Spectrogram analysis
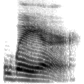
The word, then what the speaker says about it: where: Então, aqui, where, de novo, esse E mudo no final, a gente termina com o som do R, e o W tem o som de U em inglês. Então, where. E esse H aqui é mudo, né?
